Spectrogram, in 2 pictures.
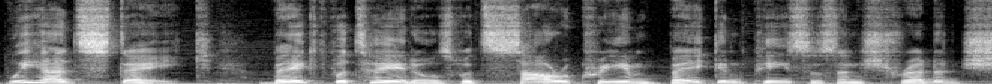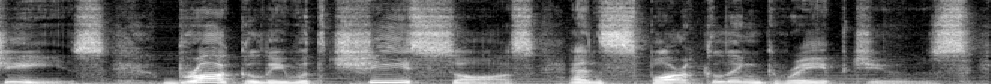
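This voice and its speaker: Animated man theatrically reading a story. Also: fairly high pitch. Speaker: host reading fan fiction aloud. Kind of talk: dramatic mocking story reading.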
